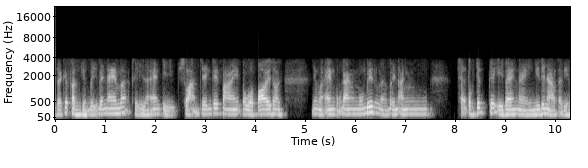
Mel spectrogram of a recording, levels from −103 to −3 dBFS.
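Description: From start to finish the speech has passed through the G.729 codec, a sound that fits its 8 kbit/s low-complexity variant. Each 10 ms frame is rebuilt from a vocal tract filter, a pitch predictor and a few pulses, so nothing above 4 kHz survives, and the voice comes out plainly rough, buzzy and synthetic.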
